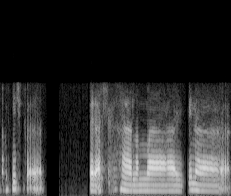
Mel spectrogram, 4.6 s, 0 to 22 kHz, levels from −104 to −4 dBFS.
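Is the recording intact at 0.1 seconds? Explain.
No. The AMR narrowband mobile codec damages the speech at 0.1 s and throughout. A vocal-tract model excited by sparse pulses rebuilds each 20 ms frame, with nothing above 4 kHz, and the low rate, which suggests about 7.4 kbps, makes the voice plainly buzzy and synthetic.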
